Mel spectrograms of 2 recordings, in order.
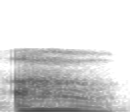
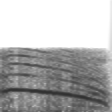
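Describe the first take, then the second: First: Soft, low little oh; a tiny hushed reaction; barely voiced surprise; small quiet oh. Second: Very high, loud, slow drawn-out oh; mocking his loud oh; exaggerated gasping oh. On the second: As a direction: stretch the oh like a scandalized gasp. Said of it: "like that".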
